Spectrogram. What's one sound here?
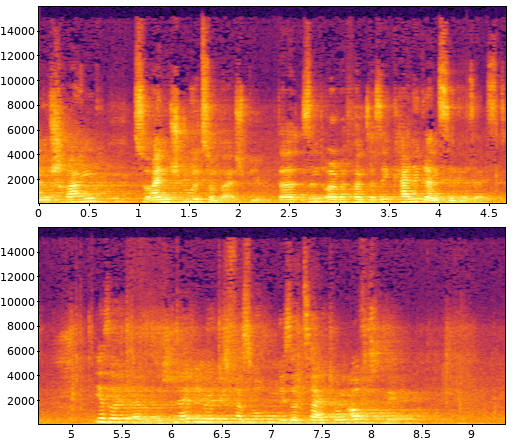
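A young woman speaks clearly and with animation in a large echoing hall.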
